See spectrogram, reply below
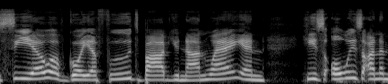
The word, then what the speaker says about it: Unanue: And, and I understand a million pounds worth of food for uh, Poland and the Ukrainians Tell us, uh, Bob Unanue. I say it right. Yes.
